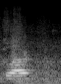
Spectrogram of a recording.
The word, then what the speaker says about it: Clark: Detective Clark, Hartford Police Department. Last name is spelled C-L-A-R-K.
